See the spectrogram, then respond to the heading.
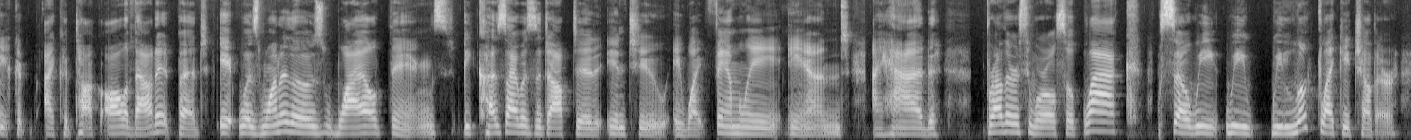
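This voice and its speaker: A woman's voice: low-pitched, gravelly, darkish tone, no room sound, studio quality. A middle-aged woman raised in New York, answering interview questions in a thoughtful, winding storytelling way. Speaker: podcast guest.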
